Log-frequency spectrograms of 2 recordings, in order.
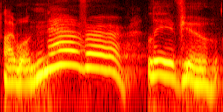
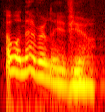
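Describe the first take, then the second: First: NEVER stretched long, arching up and falling; emphatic NEVER. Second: Said in the usual way. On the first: Shown as a demonstration. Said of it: "emphatically, fist on the pulpit".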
